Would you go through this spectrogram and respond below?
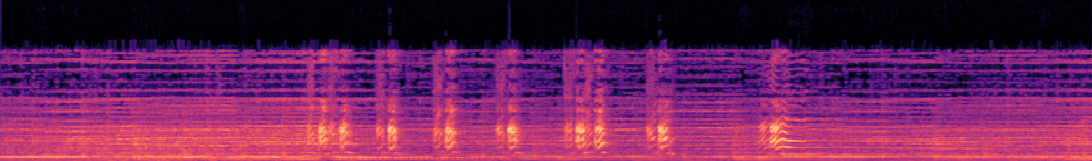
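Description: A dog whimpers and yips in the video game Bleach Rebirth of Souls, a series of high, plaintive cries over steady game music, close and fairly loud.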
